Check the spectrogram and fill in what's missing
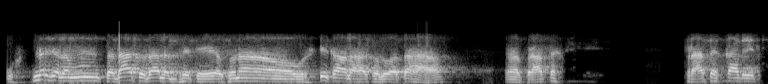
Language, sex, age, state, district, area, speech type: Sanskrit, male, 45-60, Karnataka, Uttara Kannada, rural, conversation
